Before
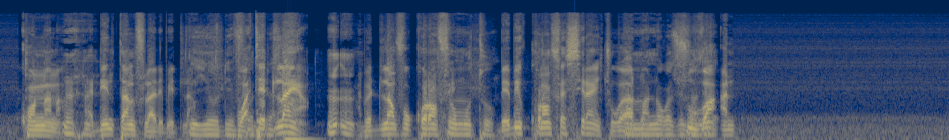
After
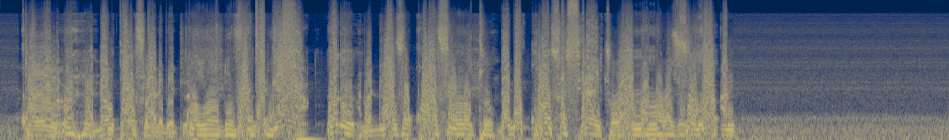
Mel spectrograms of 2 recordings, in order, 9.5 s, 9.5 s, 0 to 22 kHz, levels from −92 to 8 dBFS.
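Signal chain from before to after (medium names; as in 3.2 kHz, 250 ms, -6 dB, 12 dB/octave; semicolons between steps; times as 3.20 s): treble shelf 2.7 kHz -8.5 dB; sine folder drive 15 dB, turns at -11.5 dBFS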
